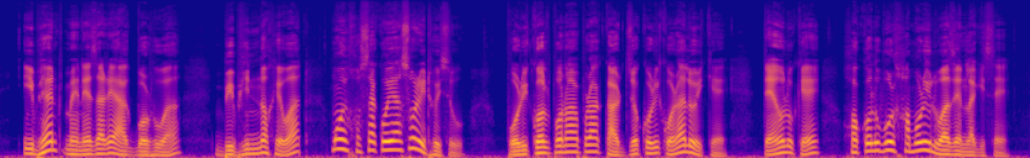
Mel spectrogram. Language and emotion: Assamese, surprised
